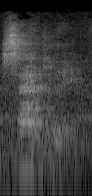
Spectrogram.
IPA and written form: ˈsædli (sadly)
